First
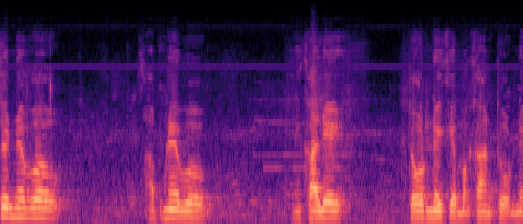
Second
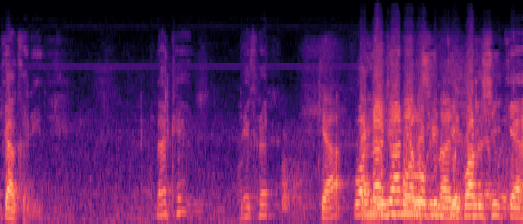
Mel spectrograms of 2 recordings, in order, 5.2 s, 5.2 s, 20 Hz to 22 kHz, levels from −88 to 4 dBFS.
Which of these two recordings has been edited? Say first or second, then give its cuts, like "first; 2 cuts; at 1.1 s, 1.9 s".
second; 1 cut; at 2.7 s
